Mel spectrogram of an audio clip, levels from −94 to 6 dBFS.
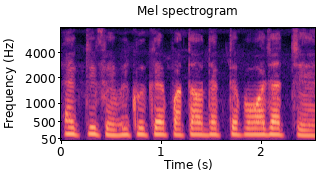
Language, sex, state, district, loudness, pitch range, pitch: Bengali, male, Assam, Hailakandi, -16 LUFS, 155-165 Hz, 160 Hz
